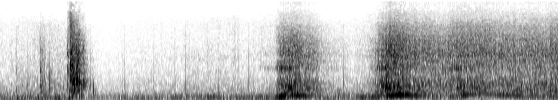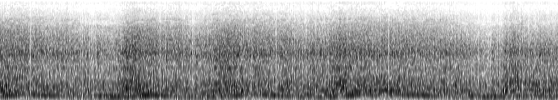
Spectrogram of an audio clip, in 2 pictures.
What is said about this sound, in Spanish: El tío Oscar quiere que le arregle el coche. ¿Qué servicio desea? Pues no sé qué tiene. Tose y se atranca, tose y se atranca.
